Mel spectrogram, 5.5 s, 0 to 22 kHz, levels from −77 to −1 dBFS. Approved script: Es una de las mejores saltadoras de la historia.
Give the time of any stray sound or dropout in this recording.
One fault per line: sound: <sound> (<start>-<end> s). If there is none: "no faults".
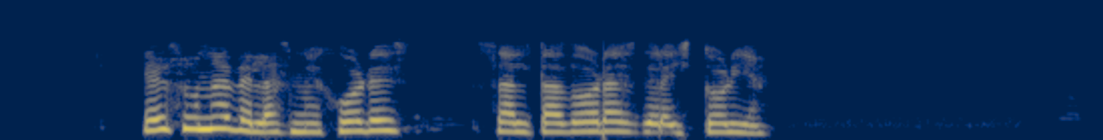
no faults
